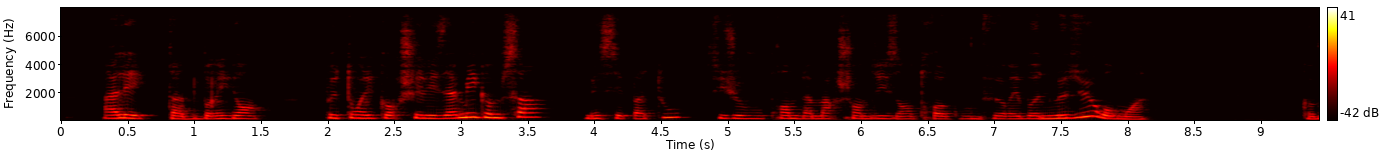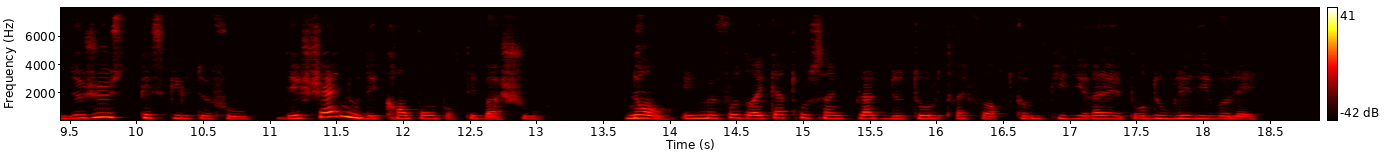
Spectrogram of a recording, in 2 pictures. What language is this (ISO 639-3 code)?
fra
